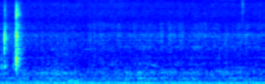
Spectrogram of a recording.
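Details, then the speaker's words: Old HP Pavilion desktop booting Windows XP: loud, rough steady droning hum; bearing suspected, possibly the hard drive or cooling fan — loud fan or hard drive noise. "hooking this up it works but it's a bit loud just get a listen oh that's loud what the hell is with a bearing"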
